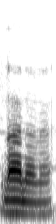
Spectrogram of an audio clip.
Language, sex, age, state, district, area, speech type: Bengali, male, 18-30, West Bengal, Birbhum, urban, spontaneous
